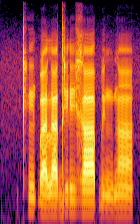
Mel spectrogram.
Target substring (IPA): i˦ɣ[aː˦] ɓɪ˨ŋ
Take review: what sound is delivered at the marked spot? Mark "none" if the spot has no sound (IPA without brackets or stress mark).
aː˦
